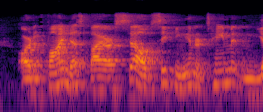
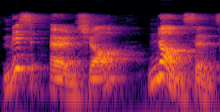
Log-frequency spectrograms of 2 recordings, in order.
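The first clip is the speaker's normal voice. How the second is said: slow, drawn-out disbelieving question then louder; incredulous cry; 4 dB louder, much slower than usual. Acted. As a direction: scoff at the very idea. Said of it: "cried the dame".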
